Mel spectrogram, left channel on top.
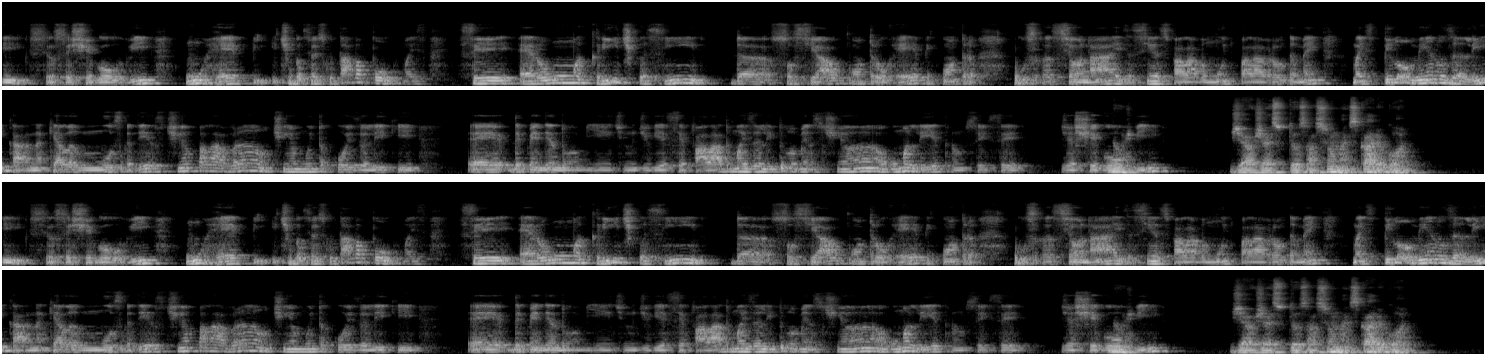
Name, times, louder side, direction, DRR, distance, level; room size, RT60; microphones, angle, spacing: voice 1, 0.0-19.1 19.5-25.0 25.4-26.4, left 1 dB, 10° left, 0 dB, 0.6 m, -25 dB
voice 2, 27.1-28.9, left 1 dB, 45° left, -1 dB, 0.7 m, -20 dB
2.9 x 2.7 x 3.6 m, 0.39 s
head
